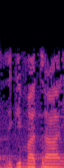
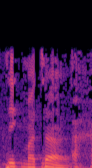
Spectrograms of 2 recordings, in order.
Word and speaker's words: stigmata: The man of God mistakenly pronounced as stigmata is supposed to be stigmata.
